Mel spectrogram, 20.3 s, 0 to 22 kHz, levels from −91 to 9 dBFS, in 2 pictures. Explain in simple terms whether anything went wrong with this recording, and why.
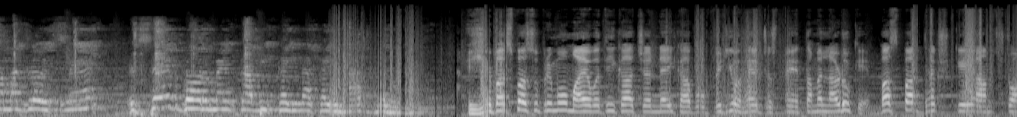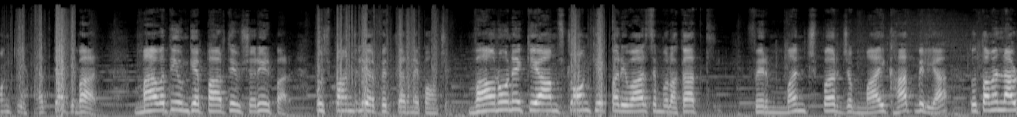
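A plug or contact in the signal chain was loose, a fault called loose connector crackle. Whenever it shifted, the worn contact kept connecting and disconnecting, chopping the sound into bits. You hear this as rough, uneven bursts of scratching and crackle at 3.3 to 5.1 seconds, 6.7 to 8.0, 9.1 to 10.9, 13.3 to 14.7, and a shorter one at 15.9 to 16.3 seconds.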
